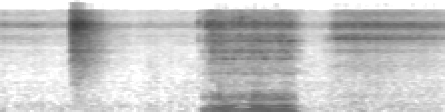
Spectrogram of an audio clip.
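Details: Dog snoring loudly while sleeping: a single loud, low, rattling snore on the in-breath over faint room noise; ordinary sleep snoring.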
